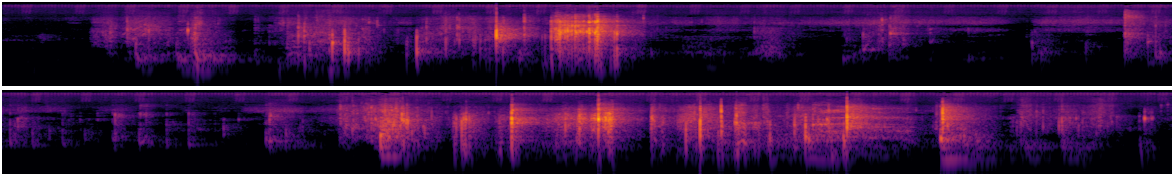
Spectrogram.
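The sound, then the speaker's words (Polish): Someone drinks a sip of water from a Biedronka water bottle: a series of irregular clunks and plastic crinkles, sloshing water and swallowing sounds, louder toward the end, with no one speaking. “Troszkę łyk wody.”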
